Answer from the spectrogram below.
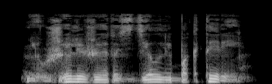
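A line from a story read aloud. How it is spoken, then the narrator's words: Exclamation. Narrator (Russian): воскликнул Барри Брент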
